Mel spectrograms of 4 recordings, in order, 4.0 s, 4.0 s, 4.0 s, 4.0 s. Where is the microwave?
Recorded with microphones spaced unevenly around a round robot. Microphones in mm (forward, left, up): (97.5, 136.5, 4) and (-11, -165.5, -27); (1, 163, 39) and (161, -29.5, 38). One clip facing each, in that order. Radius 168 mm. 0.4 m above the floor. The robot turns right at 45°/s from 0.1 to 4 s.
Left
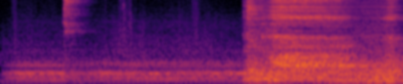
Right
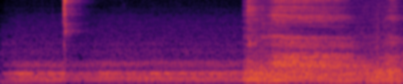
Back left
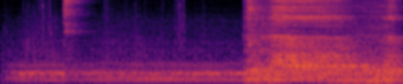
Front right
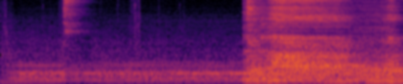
No microwave in this recording.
